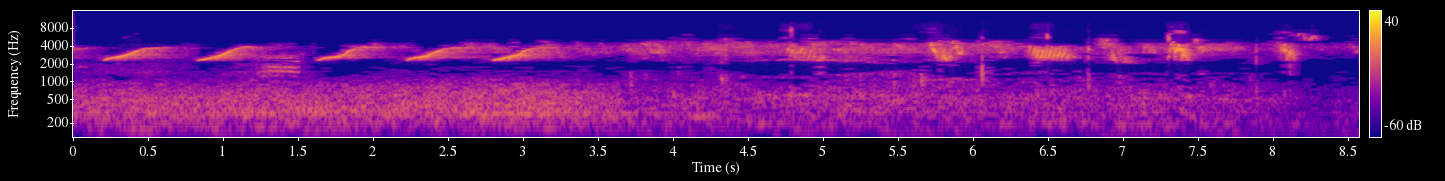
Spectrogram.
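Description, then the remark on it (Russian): A nuthatch, running head-down over a thawing tree trunk in a forest, whistles a series of clear, rising high notes in a steady rhythm, then breaks into a faster, jumbled run of whistles over a low, rushing background noise. “А вот и поползень.”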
